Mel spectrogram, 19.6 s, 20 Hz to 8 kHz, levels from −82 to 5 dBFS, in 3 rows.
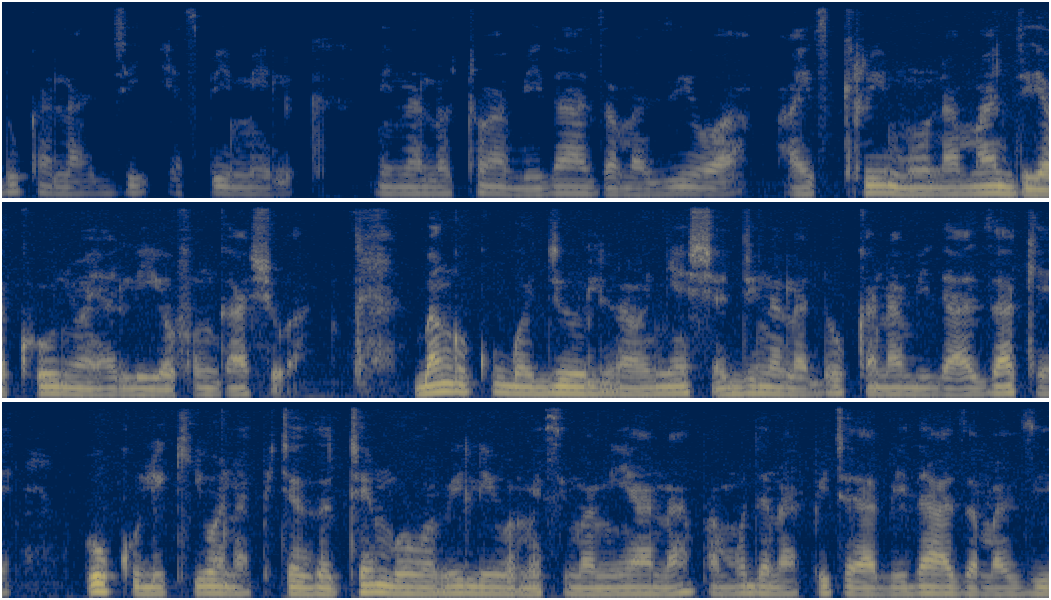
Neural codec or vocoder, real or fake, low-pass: none; real; 7.2 kHz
